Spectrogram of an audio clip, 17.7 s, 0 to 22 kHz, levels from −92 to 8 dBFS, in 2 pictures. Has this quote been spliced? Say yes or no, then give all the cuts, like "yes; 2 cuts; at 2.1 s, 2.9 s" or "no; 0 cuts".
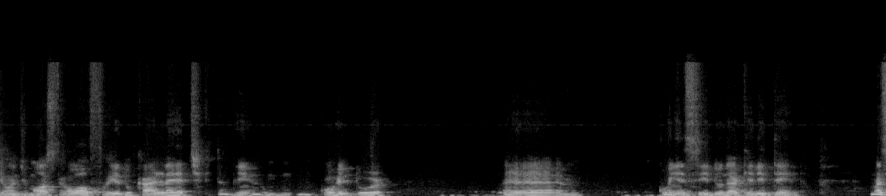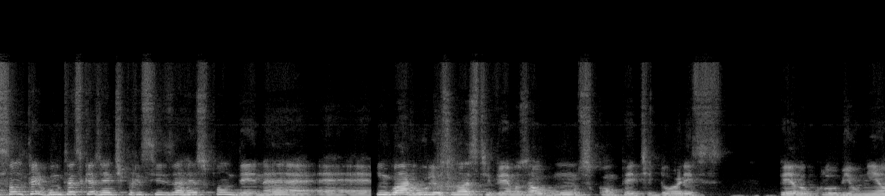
yes; 1 cut; at 12.6 s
